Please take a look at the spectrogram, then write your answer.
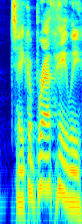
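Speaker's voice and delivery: ordinary delivery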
